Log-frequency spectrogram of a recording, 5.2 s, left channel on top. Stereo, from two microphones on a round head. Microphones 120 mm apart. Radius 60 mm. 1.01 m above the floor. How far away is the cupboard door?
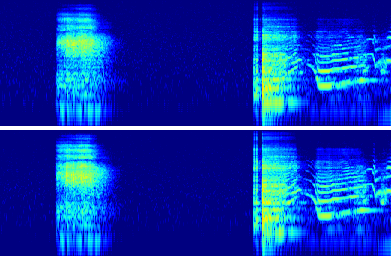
About 2 m.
